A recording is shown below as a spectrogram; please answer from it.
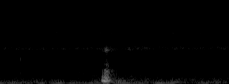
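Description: Quiet room tone with a faint, steady high whine, broken once by a single short spoken word about a second in.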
